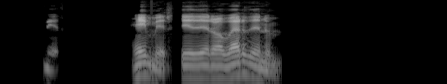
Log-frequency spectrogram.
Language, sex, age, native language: Icelandic, male, 60-69, Icelandic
